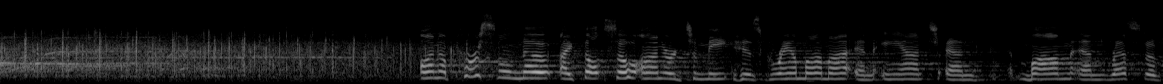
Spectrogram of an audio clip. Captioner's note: cheers and applause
